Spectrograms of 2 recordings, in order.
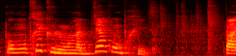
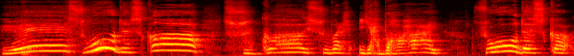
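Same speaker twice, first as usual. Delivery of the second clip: mock excited Japanese; 2 semitones higher, 6 dB louder, much slower than usual. Teacher mimicking Japanese people reacting to everything, exaggerated. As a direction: imitate an over-eager listener gushing. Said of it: "dès que tu leur parles".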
